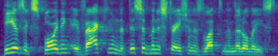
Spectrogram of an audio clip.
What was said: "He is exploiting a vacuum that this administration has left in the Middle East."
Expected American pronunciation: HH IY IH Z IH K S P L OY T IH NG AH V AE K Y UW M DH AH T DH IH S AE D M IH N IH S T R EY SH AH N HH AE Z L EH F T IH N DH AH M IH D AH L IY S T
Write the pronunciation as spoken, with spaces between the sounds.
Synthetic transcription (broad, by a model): HH IY IH Z IH K S P L OY T IH NG AH V AE K Y UW M DH AH T DH IH S AE D M IH N IH S T R EY SH AH N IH Z L EH F T N DH AH M IH D L IY S T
